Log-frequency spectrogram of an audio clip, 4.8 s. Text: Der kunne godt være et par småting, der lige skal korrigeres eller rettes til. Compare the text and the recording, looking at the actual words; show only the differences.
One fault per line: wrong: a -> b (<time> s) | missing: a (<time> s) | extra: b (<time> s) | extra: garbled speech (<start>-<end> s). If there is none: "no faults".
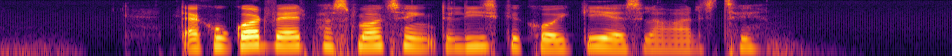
no faults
